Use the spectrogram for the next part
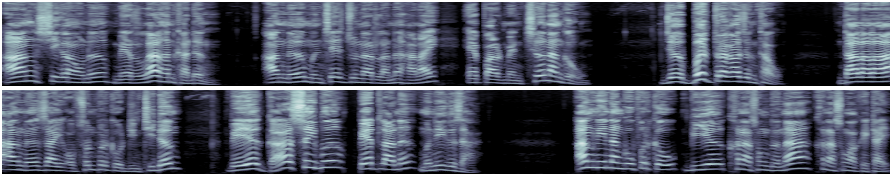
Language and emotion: Bodo, angry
